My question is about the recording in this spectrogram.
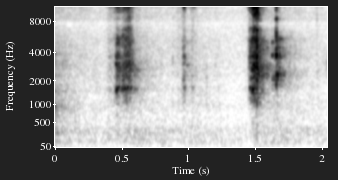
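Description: Vegetable peeler blade shaving the skin off a green apple as it cuts a circle around the top: three or four short, faint scraping strokes.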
